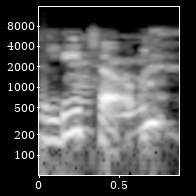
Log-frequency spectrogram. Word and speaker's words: Leto: Like some people call me Trish Leto and I'm like, no, it's Leto.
